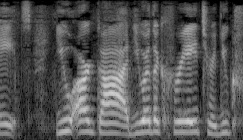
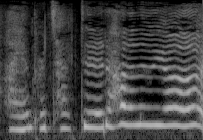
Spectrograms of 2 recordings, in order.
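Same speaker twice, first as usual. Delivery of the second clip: relieved praise; 7 semitones higher, 5 dB quieter, slower than usual. Retold or imitated. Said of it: "And I thought".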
